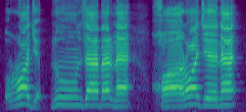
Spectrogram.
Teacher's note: را کو موٹا کر کے پڑھیں گے اور جیم کے ساتھ ملائیں گے ، جین پر کلکلہ کریں گے یعنی جھٹکے کے ساتھ پڑھیں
